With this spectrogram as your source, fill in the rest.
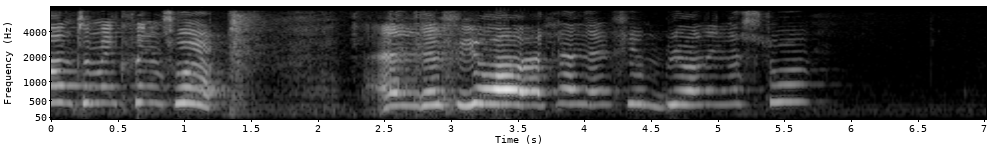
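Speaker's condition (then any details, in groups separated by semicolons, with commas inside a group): Cerebral palsy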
